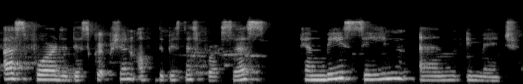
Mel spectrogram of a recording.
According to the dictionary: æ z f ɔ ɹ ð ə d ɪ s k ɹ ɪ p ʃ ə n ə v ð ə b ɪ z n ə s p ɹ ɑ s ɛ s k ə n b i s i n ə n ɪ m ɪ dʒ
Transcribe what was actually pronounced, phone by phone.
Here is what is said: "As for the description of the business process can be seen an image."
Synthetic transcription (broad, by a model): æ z f ɔ ɹ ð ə d ɪ s k ɹ ɪ p ʃ ə n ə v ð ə b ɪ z n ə s p ɹ ɑ s ɛ s k ə n b i s i n ə n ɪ m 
